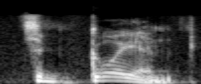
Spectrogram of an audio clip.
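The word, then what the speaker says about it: Soghoian: How do you pronounce his last name? – Segoyan.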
